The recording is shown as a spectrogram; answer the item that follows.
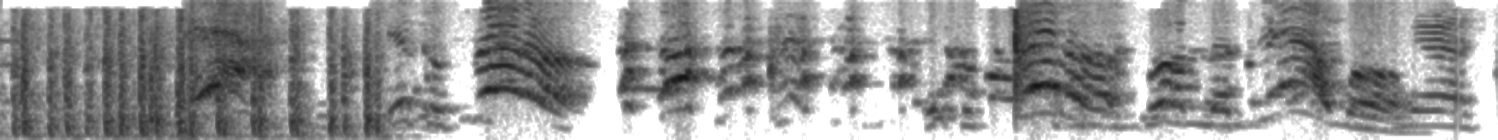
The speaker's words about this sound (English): If we could go there, America, if we could get a drum roll.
